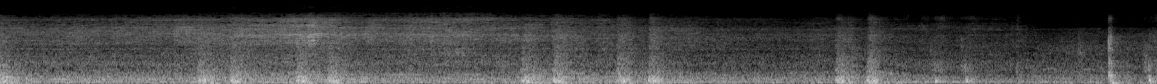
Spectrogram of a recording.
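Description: Shinkansen 700-series Hikari Rail Star train rolling past the platform: a steady rushing hiss with its wheel sets clacking over the track in paired thumps every two to three seconds. The sound eases off as the last car passes near the end.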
